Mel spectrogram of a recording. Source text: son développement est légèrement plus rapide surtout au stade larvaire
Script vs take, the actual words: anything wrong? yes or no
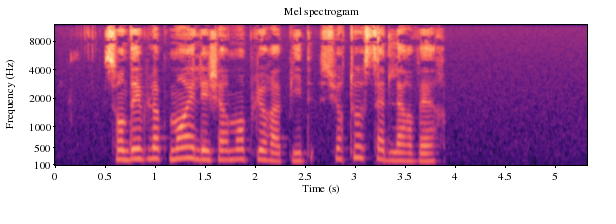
no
